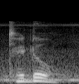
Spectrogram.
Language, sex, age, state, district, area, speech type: Punjabi, male, 18-30, Punjab, Bathinda, urban, read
